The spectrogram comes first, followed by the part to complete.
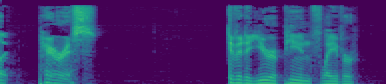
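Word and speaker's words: Perris: dead indians we just killed let's call it Paris give it a European flavor how did them Frenchies spell it P e r r i s yeah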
